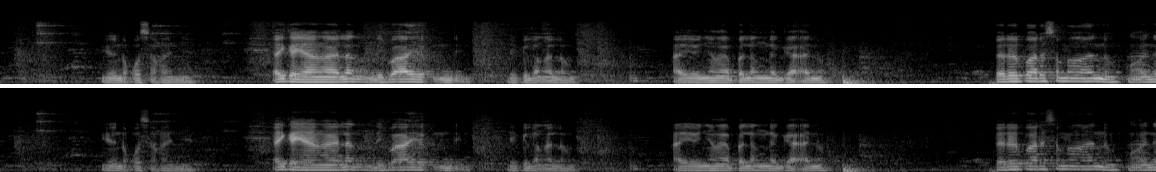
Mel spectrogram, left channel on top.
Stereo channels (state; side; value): quieter; right; 6.4 dB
